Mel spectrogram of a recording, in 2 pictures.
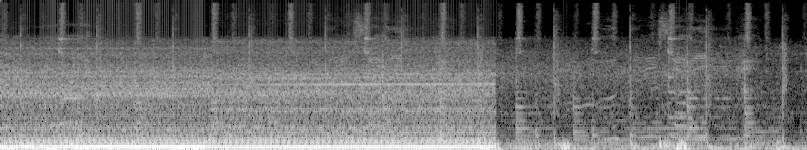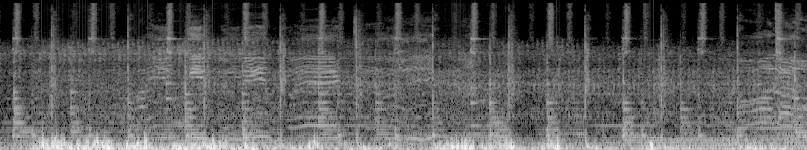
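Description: Traffic on the Grossglockner High Alpine Road in the Austrian Alps, including vintage cars and Porsches: a steady engine hum for a few seconds, then a rougher, fluctuating rush of passing vehicles, fairly close.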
